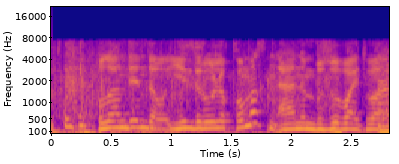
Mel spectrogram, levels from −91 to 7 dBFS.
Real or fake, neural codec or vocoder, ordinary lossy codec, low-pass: real; none; none; 7.2 kHz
